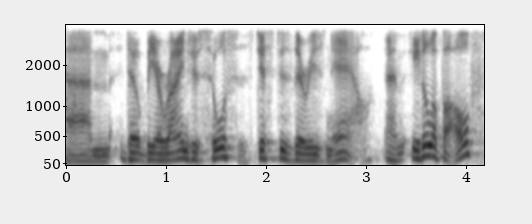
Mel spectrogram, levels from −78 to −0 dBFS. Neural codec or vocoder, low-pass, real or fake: codec, 16 kHz, 8 kbps, FunCodec, trained on LibriTTS, 25 frames a second; 3.6 kHz; fake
